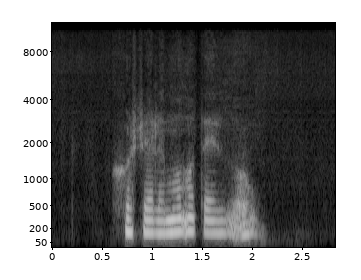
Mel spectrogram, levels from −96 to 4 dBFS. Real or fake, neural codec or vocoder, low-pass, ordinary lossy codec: fake; codec, 16 kHz in and 24 kHz out, 0.9 kbps, LongCat-Audio-Codec, fine tuned four codebook decoder; 10.8 kHz; MP3, 96 kbps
